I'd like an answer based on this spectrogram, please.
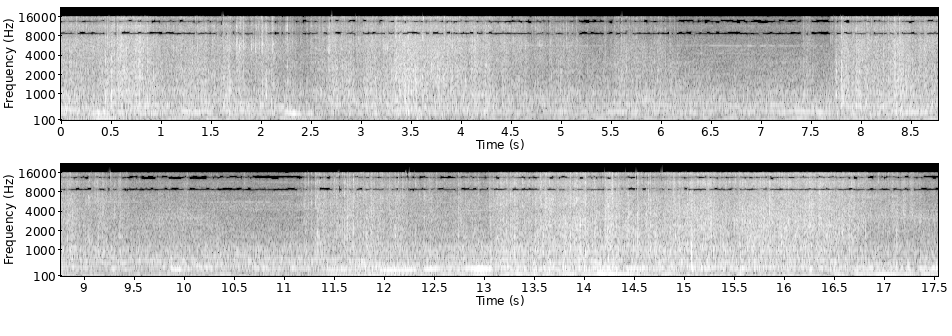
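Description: Bissell PowerForce upright vacuum running and sucking up a mix of confetti and glitter from a rug, the debris rattling and crunching up into the clear canister. Its motor hum wavers up and down in pitch as the head is pushed back and forth.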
